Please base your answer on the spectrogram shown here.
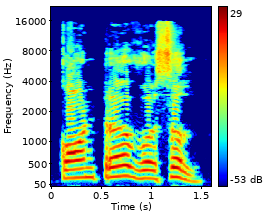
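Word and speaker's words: controversial: कॉन्ट्रोवर्सियल, कॉन्ट्रोवर्सल, कॉन्ट्रोवर्सल इसका pronunciation होगा actually में, कॉन्ट्रोवर्सल, कॉन्ट्रोवर्सल विवादास्पद, जिसमें विवाद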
